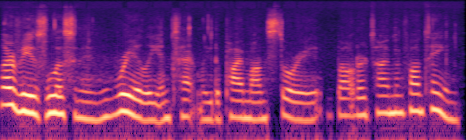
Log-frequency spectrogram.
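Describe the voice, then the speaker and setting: A woman's voice: mid-range voice, a little fast, dry recording, lo-fi sound. Dry-sounding woman narrating a game story. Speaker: live streamer.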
